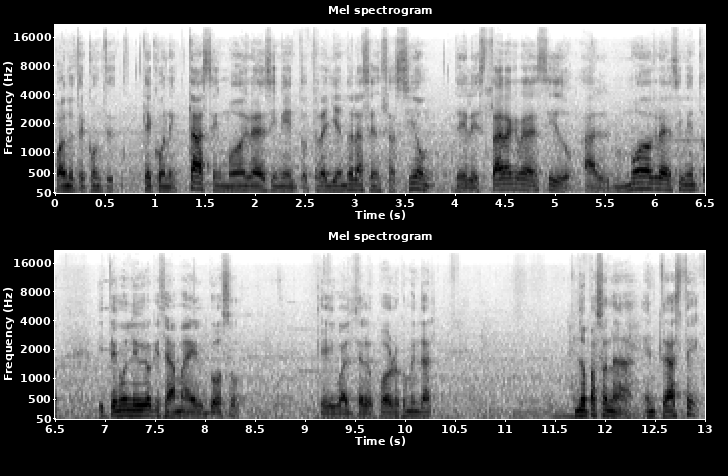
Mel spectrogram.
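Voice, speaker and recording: A man's fairly low voice at a fairly quick pace, with ordinary pitch variation and long, frequent pauses. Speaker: painter and writer. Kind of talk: interview conversation. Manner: fast.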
